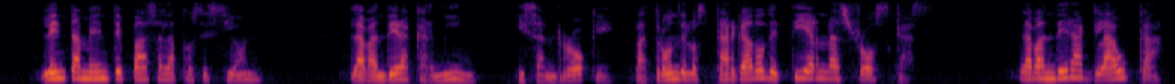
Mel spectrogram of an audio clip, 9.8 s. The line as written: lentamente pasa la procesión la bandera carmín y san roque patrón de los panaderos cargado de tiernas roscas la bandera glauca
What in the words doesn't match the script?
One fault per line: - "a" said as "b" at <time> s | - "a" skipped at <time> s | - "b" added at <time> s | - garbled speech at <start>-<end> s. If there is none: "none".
- "panaderos" skipped at 5.9 s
